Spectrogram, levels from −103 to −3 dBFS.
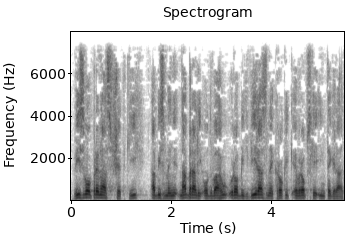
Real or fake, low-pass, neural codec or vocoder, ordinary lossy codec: real; 7.2 kHz; none; none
